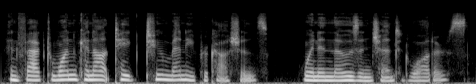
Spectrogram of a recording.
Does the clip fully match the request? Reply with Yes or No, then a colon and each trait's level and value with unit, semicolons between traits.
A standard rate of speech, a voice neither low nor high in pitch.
No: average, 165 wpm; high, 195 Hz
